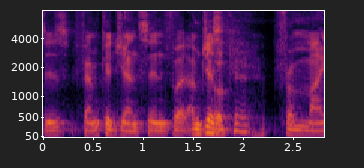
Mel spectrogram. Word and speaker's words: Famke Janssen: The way I've usually heard it pronounced is Famke Janssen, but I'm just from my knowledge of that part of the world. Yeah. Usually, it's a soft J.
